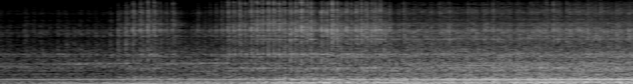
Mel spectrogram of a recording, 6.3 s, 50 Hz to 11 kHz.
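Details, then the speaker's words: Vintage Manning Bowman model 3016 box fan on full speed: it winds up, then settles into a fast, fairly even rattle about four per second, noisy and shifting itself around. Owner suspects the motor bearings were reassembled wrong; not confirmed. "but on full speed this thing uh rattles quite a bit makes a lot of noise and kind of moves itself around so i'll show you that"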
